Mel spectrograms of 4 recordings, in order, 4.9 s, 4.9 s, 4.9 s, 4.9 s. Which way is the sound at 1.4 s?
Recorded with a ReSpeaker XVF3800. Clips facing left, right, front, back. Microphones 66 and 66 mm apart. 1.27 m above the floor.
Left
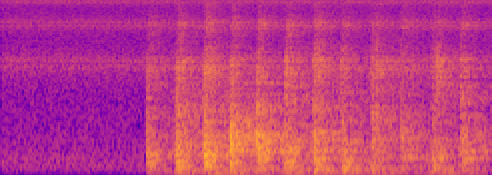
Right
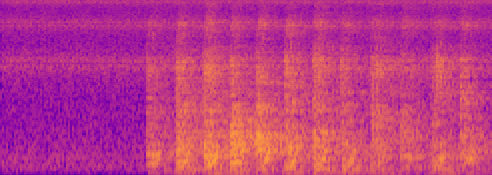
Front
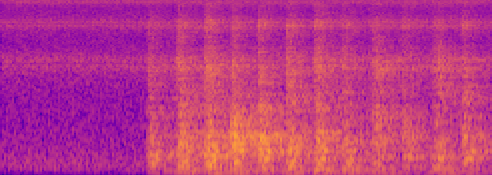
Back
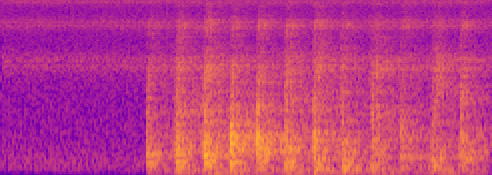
160° left.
